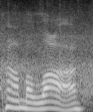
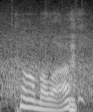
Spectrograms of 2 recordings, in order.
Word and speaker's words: Kamala: People have families, It's not Kamala, it's Kamala. Kamala.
